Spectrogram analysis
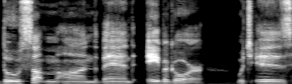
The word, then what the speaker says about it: Abigor: we're going to do something on the band abagor which is how you pronounce it or at least that's how the band pronounced it when they said it once on this one album so abegore it's like the name of a demon or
